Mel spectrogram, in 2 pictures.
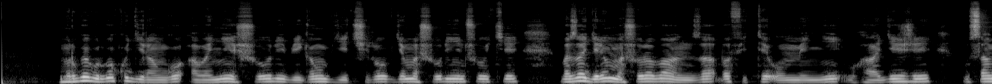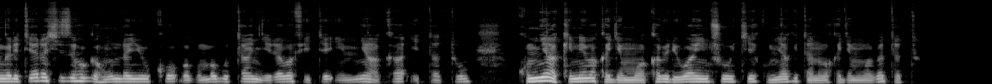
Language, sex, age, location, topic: Kinyarwanda, male, 25-35, Nyagatare, education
